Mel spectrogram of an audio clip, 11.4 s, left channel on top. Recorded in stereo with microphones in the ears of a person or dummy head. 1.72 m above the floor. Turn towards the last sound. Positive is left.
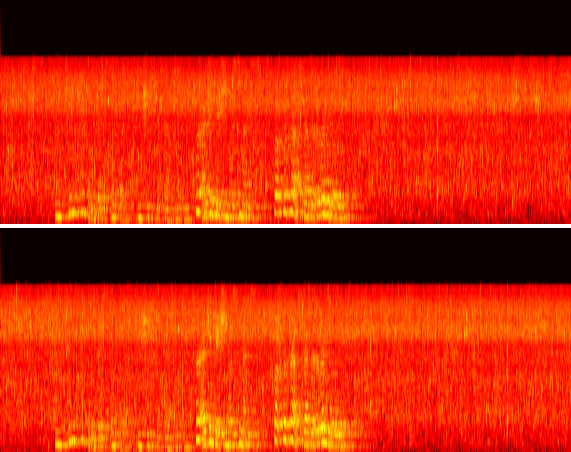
turn(degrees=-20)  # may be behind; listen again after turning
